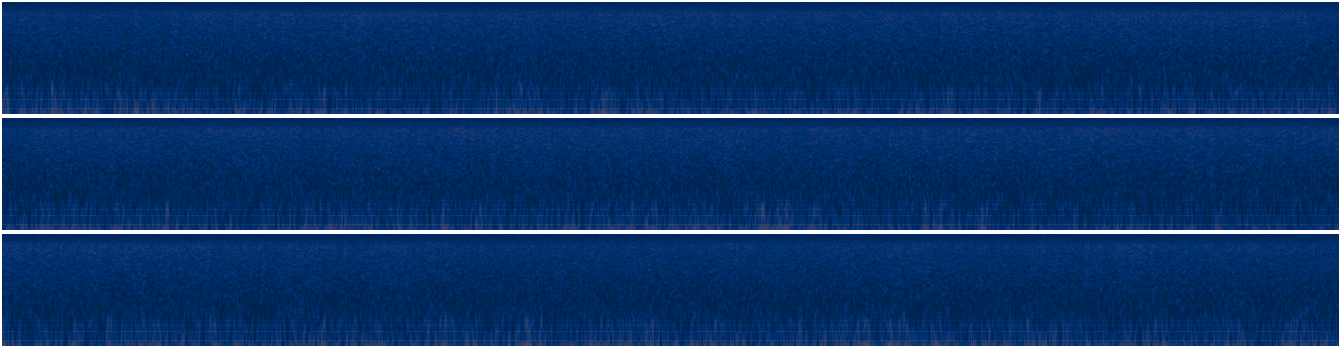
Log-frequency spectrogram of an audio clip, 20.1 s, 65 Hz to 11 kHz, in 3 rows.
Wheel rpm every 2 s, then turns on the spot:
0, 0, 0, 0, 0, 0, 0, 0, 0, 0.
none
